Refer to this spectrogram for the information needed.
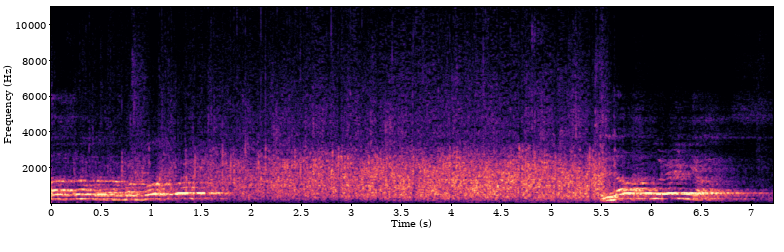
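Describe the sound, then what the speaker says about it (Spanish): A church congregation at Sunday Mass applauds for San Juan Bosco, loud continuous clapping that fills the room, with a speaker's voice heard over it at the start and again as it fades. "un aplauso para San Juan Bosco"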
